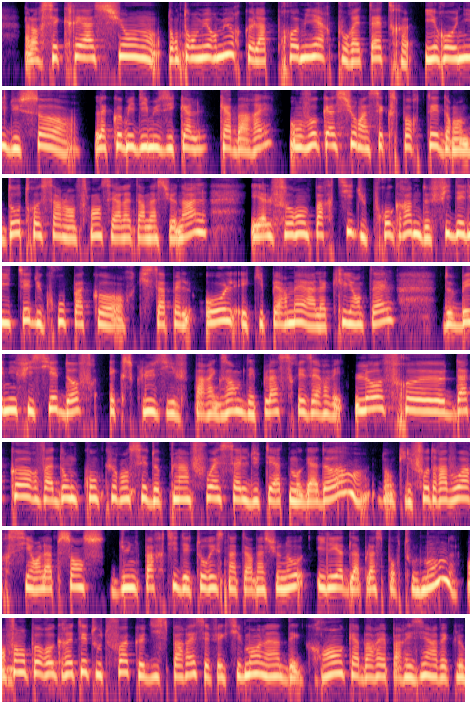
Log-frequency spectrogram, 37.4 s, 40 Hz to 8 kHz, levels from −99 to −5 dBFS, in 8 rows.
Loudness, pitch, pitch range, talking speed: -19 LUFS, 220 Hz, 205-240 Hz, 175 wpm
